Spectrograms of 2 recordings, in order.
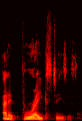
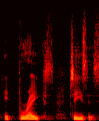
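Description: First: Said in the usual way. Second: "breaks" leaned on, the whole line drawn out slowly; slow down and weigh the word "breaks"; stress on breaks, slowed. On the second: Shown as a demonstration. Preacher repeating the point, slow with "breaks" stressed.

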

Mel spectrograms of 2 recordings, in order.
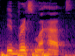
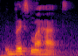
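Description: First: Said in the usual way. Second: Much softer, trailing off into near silence; soft heartbroken plea. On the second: Acted. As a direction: let the repeat fade to a hurt hush. God's plea repeated, fading away.

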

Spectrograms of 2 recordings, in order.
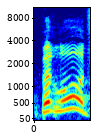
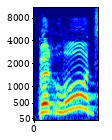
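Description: First: "But Lord" cried out louder; louder protest. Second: Said in the usual way. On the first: A narrator's reading. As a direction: let Martha's protest burst out. Martha protests, reread stronger.

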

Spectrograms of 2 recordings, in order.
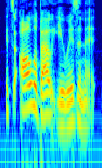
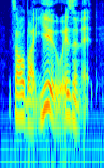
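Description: First: "all" carries the accusation; stress on ALL. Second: "you" lifted and pointed; stress on YOU. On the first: Wife reading out things never to say to a husband, stress on "all". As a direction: lean on "all", then drop away on "isn't it". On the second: Wife repeating an accusation never to say to a husband, stress on "you". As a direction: punch "you", then drop away on "isn't it". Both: Acted.

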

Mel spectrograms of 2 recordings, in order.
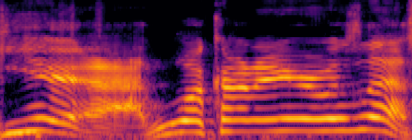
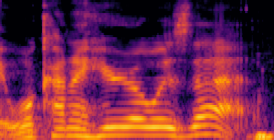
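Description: First: Hammed-up indignation, pitch soaring; mock-indignant Odin. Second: Raised pitch, needling question; mock goading. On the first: Odin echoing Loki's complaint about Thor, hammed-up outrage. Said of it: "Odin's like". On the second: Loki goading Odin about his son, mock indignant. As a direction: egg him on, play-acted. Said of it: "he's whispering in Odin's ear".

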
